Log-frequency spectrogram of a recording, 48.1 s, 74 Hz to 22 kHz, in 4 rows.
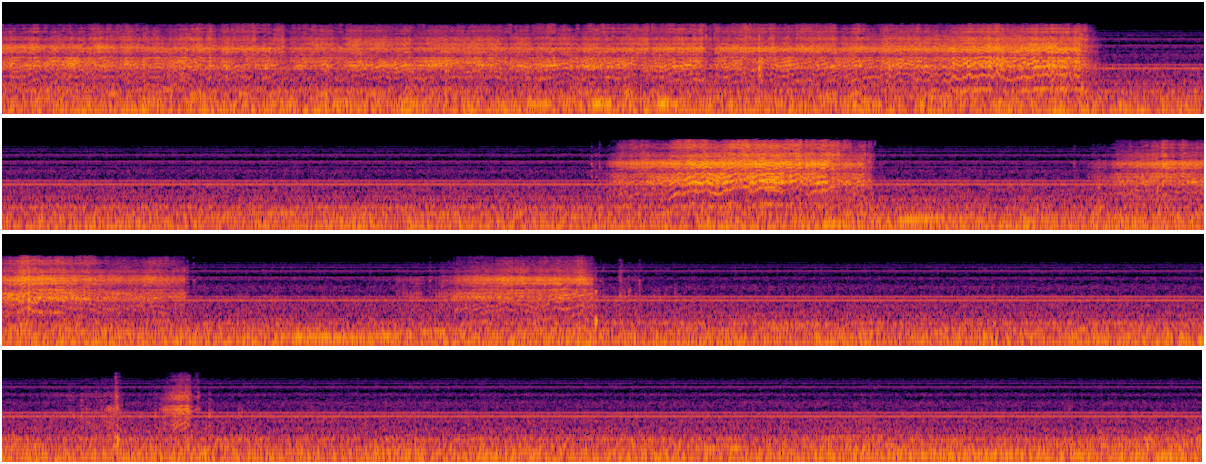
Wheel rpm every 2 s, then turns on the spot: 40, 40, 40, 50, 50, 20, 0, 0, 0, 60, 10, 20, 30, 0, 20, 0, 0, 0, 10, 0, 0, 0, 0, 0.
none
